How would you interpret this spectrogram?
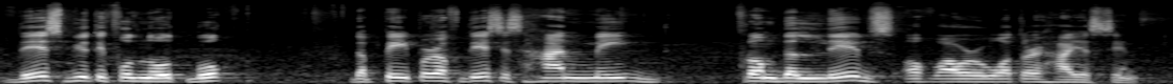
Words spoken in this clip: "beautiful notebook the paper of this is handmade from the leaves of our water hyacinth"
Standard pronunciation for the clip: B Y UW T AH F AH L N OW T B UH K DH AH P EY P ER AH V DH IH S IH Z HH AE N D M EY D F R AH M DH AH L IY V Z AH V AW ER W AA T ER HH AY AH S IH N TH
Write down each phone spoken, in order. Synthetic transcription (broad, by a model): B Y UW T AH F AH L N OW T B UH K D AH P EY P ER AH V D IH S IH S HH AE N D M EY D F R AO M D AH L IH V S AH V AW ER W AA T ER HH AY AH S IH N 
